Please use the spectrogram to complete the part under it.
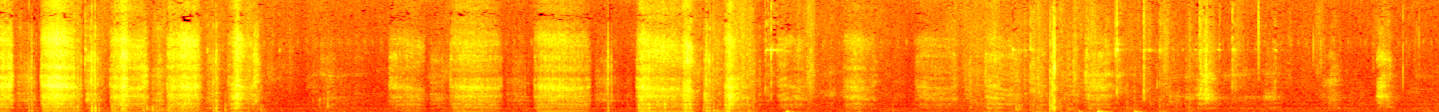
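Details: During tug of war, pet dog Lewis makes gruff, panting growls in clustered bursts. The sounds come in uneven groups separated by brief quieter gaps, with occasional sharp knocks.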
